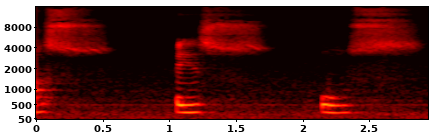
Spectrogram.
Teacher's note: स्वाद ये होती तो विस्लिंग साउंड है लेकिन ये भारी हरूफ में आ जाता है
